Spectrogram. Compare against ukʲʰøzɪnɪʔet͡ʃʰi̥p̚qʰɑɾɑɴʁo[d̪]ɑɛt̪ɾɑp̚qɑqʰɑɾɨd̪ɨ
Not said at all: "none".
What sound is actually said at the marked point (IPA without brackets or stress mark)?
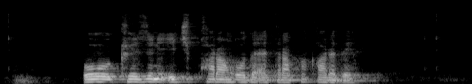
d̪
